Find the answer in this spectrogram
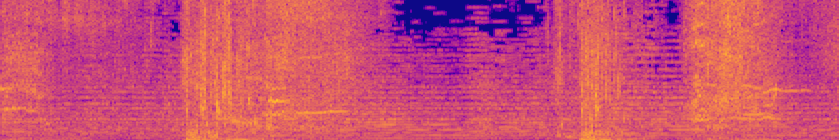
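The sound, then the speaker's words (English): Two loud, sharp smashing blows of a beak crashing down onto a rat's head, collapsing its skull, land a few seconds apart over a steady, busy background texture, with no one speaking. “crashes into the rat's head, collapsing its skull, and its skull explodes into one final indignant explosion of suntan lotion.”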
